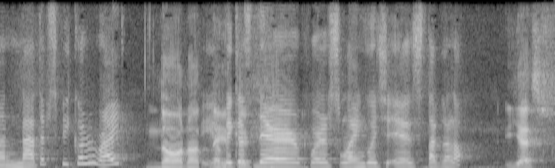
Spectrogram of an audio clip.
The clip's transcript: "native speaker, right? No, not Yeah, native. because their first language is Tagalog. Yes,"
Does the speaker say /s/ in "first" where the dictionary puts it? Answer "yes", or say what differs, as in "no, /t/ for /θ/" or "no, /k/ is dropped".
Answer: yes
